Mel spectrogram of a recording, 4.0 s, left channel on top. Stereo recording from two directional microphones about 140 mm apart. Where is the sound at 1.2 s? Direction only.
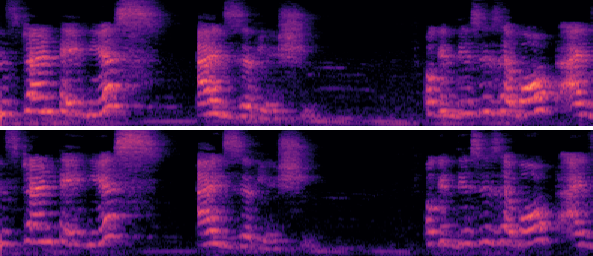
50° right (ahead or behind).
